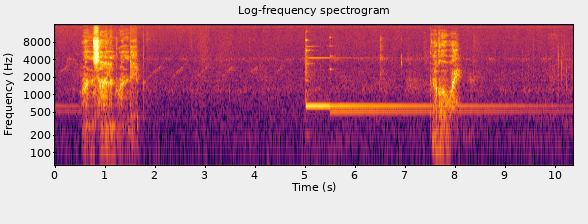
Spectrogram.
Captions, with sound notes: Run silent, run deep. [Doorbell rings] They'll go away.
